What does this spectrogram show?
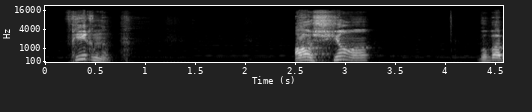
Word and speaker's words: Frieren: Frieren. J'ai le tibia cassé. Ah bah oui, bah oui. Frieren. Frieren. Ça me dit rien, Frieren. Le E se prononce pas. Frirn!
